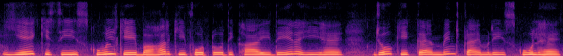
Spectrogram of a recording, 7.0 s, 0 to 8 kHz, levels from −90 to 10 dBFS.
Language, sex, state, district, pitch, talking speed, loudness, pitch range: Hindi, female, Rajasthan, Jaipur, 265 Hz, 145 wpm, -12 LUFS, 250-285 Hz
